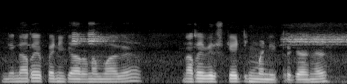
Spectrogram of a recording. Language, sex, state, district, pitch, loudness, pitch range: Tamil, male, Tamil Nadu, Kanyakumari, 130 Hz, -18 LUFS, 125-135 Hz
